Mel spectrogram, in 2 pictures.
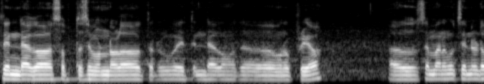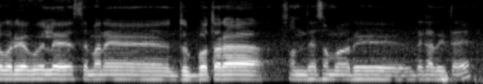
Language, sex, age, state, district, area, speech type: Odia, male, 18-30, Odisha, Nayagarh, rural, spontaneous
